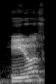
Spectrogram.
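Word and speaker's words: Heron's: अगर आप इसका प्रूव देखना चाहते हैं तो आप हीरोन्स फॉर्मूला की, जो कि इसकी एक्चुअल प्रोनाउंसिएशन है हीरोन्स की, उस चैप्टर में देख सकते हैं।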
